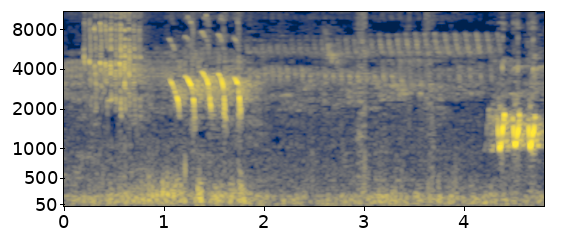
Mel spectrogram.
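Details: Long-tailed white-rumped shama, agitated and singing with dense, high-pitched rapid-fire notes: a buzzy high burst, a quick run of sharp chips, then loud rattling notes at the end, with other birdsong faint behind.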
